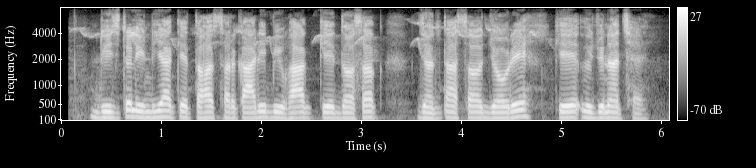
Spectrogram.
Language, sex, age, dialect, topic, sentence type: Maithili, male, 18-24, Eastern / Thethi, banking, statement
